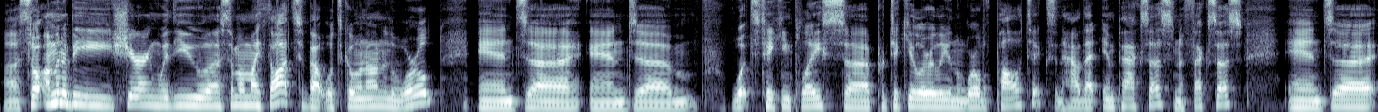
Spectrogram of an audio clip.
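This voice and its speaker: Casual pastor hosting a podcast. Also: male voice, medium pitch, measured pace, clean tone. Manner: many "uh" fillers, relaxed conversational delivery.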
